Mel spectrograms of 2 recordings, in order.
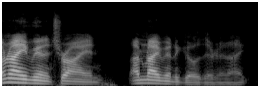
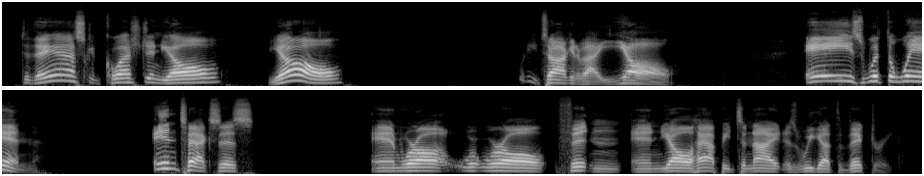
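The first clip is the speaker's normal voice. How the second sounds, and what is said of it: Poor put-on Southern accent. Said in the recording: “I got a horrible Southern accent. ... It's not good.”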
